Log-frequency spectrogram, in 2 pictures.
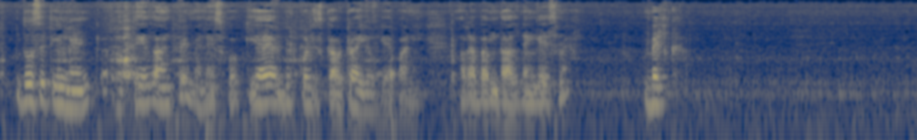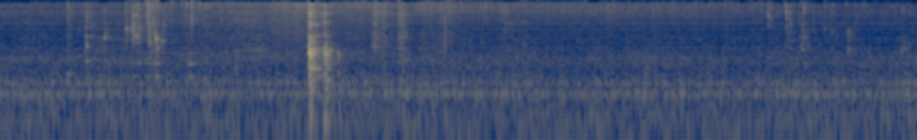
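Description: A wooden spatula scrapes and stirs grated carrot in a frying pan.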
